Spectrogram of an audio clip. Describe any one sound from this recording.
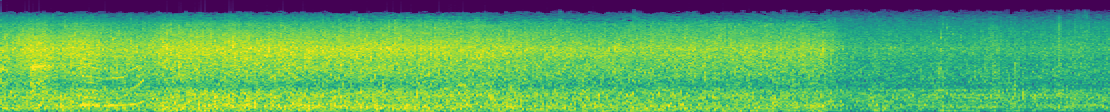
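Wind blows through snowy trees outdoors.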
